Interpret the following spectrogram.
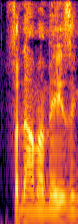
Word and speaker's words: Phenomamazing: Like, what does Phenomamazing mean to you? Am I saying it right?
